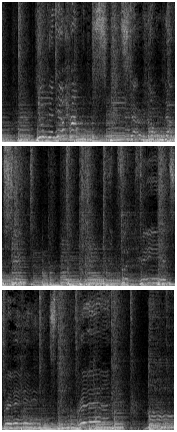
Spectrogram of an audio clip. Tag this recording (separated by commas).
Jazz, Music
